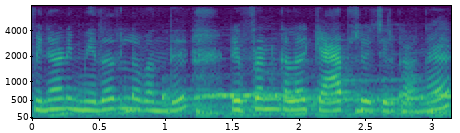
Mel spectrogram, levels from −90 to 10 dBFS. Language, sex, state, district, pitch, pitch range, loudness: Tamil, female, Tamil Nadu, Nilgiris, 245 Hz, 225-260 Hz, -16 LUFS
